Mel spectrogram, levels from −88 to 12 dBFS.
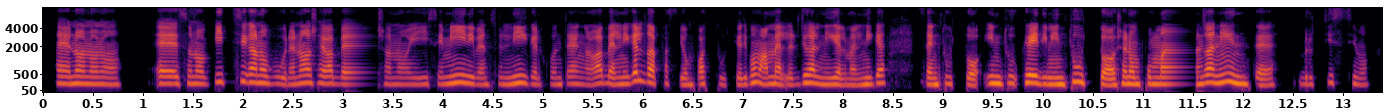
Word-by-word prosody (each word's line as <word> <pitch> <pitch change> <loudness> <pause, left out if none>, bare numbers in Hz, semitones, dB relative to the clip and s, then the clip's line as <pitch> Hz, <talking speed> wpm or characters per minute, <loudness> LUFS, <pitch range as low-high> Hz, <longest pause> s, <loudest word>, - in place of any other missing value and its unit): Eh, 210 -1 +2
no, 215 0 +2
no, 205 -1 -1
no. 190 -1 -5 0.3
Eh, 210 0 +3
sono 210 0 -3
pizzicano 245 0 +1
pure, 195 -2 -6
no. 230 +3 +1
Cioè, 225 -1 -2
vabbè, 190 -2 -3
c'hanno 190 0 -10
i 190 +1 -8
semini, 215 +3 0
penso 190 +1 -8
il - - -7
nichel 205 -3 -1
contengano. 195 -1 -7
Vabbè, 215 -1 +1
il 195 - 0
nichel 280 +8 +3
dà 235 -3 +6
fastidio 195 -3 -10
un 185 - -6
po' 200 - -2
a 200 - -8
tutti. 180 -3 -17
Io 185 - -4
tipo 235 +6 -1
mamma 205 -3 +2
è - - +4
allergica 185 +6 -2
al 215 - +2
nichel, 190 -1 0
ma 175 - -4
il 175 - -6
nichel 230 +4 0 0.3
sta 195 - -8
in 190 0 +3
tutto, 190 -4 -4
in 220 0 +3
tu 215 -1 -5
credimi, 225 -5 +6
in 195 0 +4
tutto! 235 -7 +1
Cioè, 205 +3 +1
non 200 -1 +3
può 205 - -4
mangia' 195 +3 +2
niente. 205 -8 +1 0.2
Bruttissimo. 195 0 -12
200 Hz, 230 wpm, -23 LUFS, 190-220 Hz, 0.3 s, dà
